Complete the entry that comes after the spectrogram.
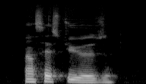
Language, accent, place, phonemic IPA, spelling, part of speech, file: French, France, Lyon, /ɛ̃.sɛs.tɥøz/, incestueuse, adjective, LL-Q150 (fra)-incestueuse.wav
- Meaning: feminine singular of incestueux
